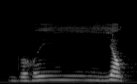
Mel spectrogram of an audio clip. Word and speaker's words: bruyant: Et enfin, le mot en dessous, c'est la première syllabe B, R, U, ça ferait bru, et avec le Y, bruit, bruit. Et il tend son bras pour faire le son I, bruyant.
